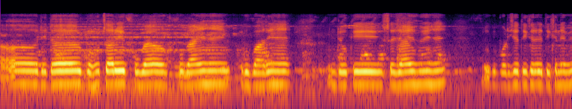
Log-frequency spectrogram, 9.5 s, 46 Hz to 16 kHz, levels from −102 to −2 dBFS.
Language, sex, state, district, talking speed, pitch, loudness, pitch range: Hindi, male, Chhattisgarh, Narayanpur, 145 wpm, 175 Hz, -14 LUFS, 170-175 Hz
